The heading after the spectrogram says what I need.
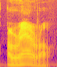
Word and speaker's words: Oreiro: And our first guest, of course, is Aerero. Oh, I got it right. It's a tough name to pronounce.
